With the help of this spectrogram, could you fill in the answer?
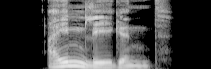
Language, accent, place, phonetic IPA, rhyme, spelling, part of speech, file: German, Germany, Berlin, [ˈaɪ̯nˌleːɡn̩t], -aɪ̯nleːɡn̩t, einlegend, verb, De-einlegend.ogg
- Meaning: present participle of einlegen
